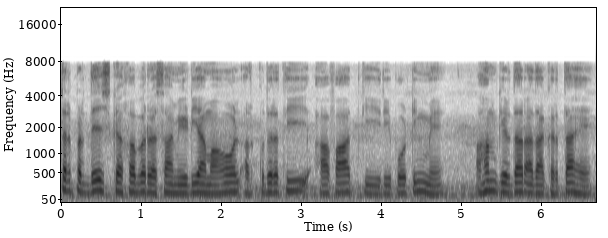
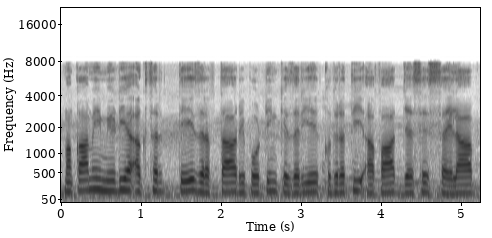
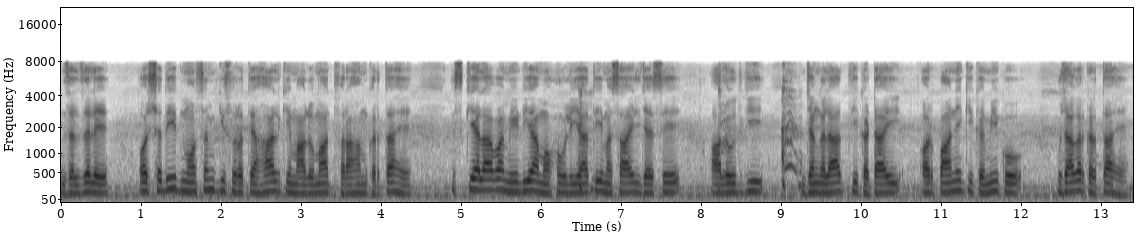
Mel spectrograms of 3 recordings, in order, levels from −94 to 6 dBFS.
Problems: constant background noise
